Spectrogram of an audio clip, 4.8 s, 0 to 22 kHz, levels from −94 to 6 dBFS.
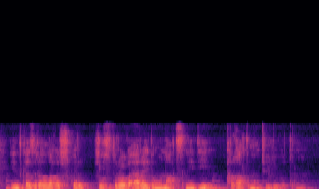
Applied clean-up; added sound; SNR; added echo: none; Bowed string instrument; 18 dB; reverberation time 0.6 s.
